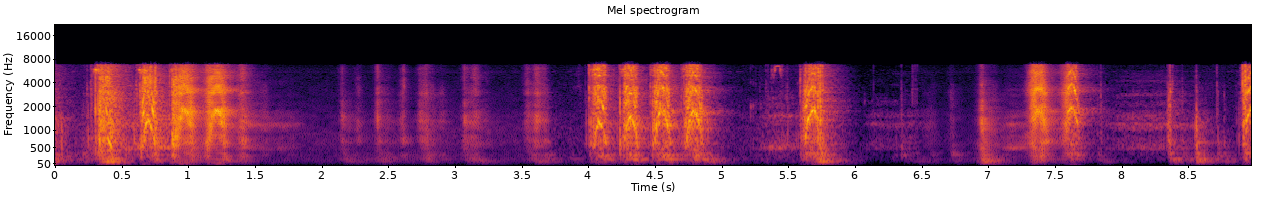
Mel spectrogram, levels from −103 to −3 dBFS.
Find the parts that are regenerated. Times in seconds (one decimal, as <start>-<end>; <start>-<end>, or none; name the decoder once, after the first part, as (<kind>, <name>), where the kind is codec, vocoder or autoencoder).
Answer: 0.9-3.7 (vocoder, Vocos); 6.5-7.6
